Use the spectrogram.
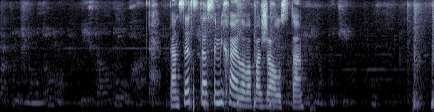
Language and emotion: Russian, neutral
